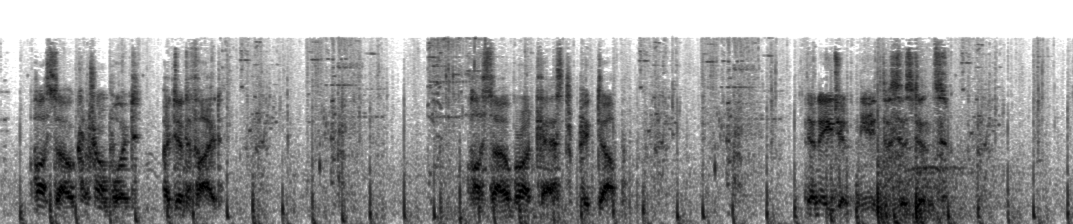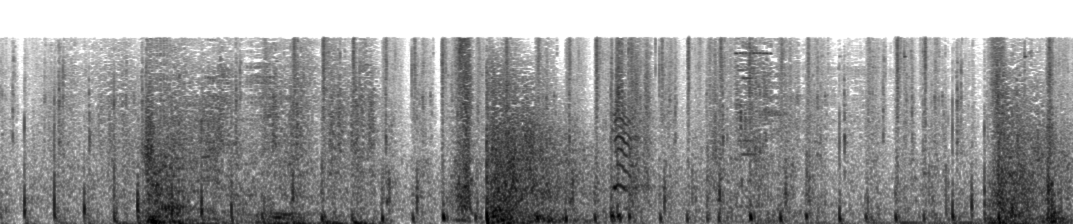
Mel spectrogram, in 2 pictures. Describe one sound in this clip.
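Footsteps run steadily over a hard path and grass.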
